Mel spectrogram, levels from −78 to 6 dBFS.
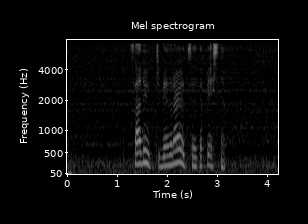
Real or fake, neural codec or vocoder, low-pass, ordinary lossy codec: real; none; 7.2 kHz; MP3, 48 kbps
